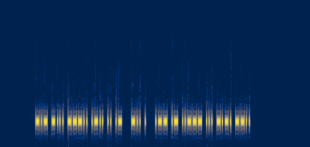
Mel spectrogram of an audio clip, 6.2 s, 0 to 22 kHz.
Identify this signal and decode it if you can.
Morse code, heard as a keyed tone, about 44 wpm, 700 Hz. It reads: KB8LIA DE WA2SCZ
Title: USA Callsign DE Callsign - 6 Characters - 45wpm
